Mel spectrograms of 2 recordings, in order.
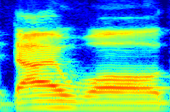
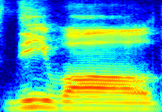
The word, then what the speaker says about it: Diewold: Some people say Diewald, some people say Dieworld, but it's Dewald, and maybe it doesn't matter.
